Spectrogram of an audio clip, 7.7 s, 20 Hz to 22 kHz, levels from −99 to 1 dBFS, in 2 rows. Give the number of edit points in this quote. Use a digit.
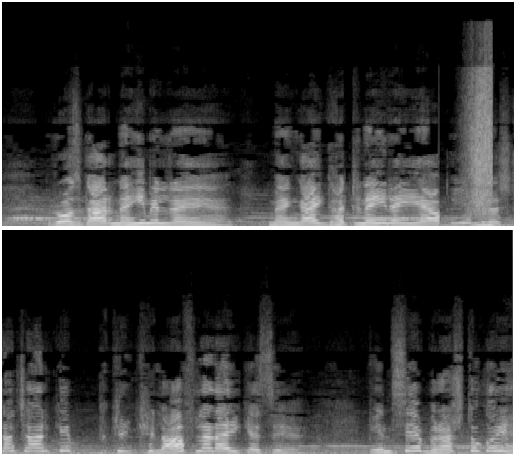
1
